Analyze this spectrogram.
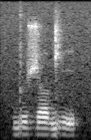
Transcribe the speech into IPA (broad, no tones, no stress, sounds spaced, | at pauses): ɡ u ʒ ɔ ɡ j ɨ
